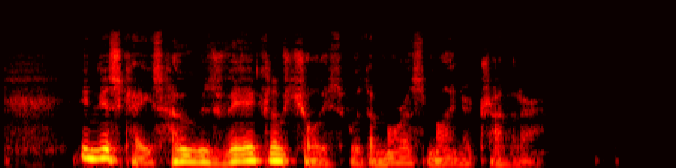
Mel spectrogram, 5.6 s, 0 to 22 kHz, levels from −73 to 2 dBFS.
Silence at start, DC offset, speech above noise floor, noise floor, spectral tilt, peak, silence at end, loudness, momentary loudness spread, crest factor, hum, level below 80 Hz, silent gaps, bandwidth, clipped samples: 0.05 s; under 0.1%; 46 dB; -75 dBFS; -6 dB/octave; -12 dBFS; 1.15 s; -29 LUFS; 22 LU; 18 dB; none; -50 dBFS; none; 11.5 kHz; under 0.1%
